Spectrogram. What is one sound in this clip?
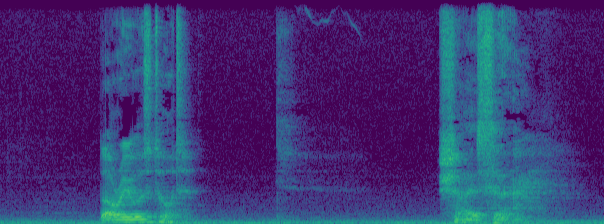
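A second man answers in a firm voice.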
